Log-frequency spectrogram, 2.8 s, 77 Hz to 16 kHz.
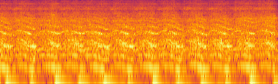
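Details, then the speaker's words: Turbo B18-swapped Honda at first startup: steady starter cranking at about four to five beats a second that never fires, so it cranks but won't start; injector clicking is unclear and the exhaust smells of gas. "I don't know. I can't tell. It's hard to tell. There's like stuff happening, but not like definitively clicking."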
